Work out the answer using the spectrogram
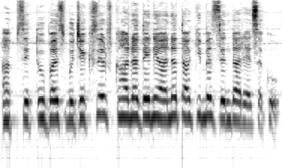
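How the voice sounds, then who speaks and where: A man voicing a cursed old grandmother witch, menacing yet tender, in an animated horror bedtime story. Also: high voice, normal speed, faint music behind, close to an everyday voice. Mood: solemn, tender.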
